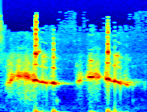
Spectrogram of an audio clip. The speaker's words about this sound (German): Ein Vögelchen, ein Vogel. Ein eine Nachtigall ist das, glaube ich, oder?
